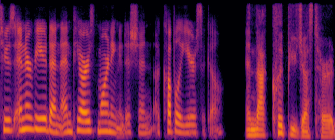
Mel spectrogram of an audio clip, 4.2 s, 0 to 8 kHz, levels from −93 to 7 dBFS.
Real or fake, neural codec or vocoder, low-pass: fake; codec, 24 kHz, 0.5 kbps, DualCodec; 7.2 kHz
